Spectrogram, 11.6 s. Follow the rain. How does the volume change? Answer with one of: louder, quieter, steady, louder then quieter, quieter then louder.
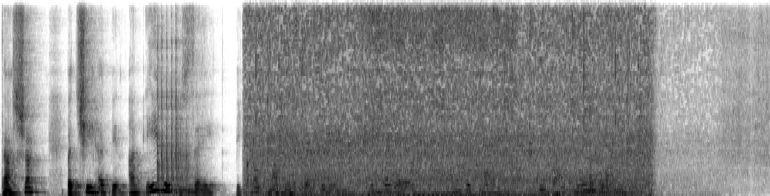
quieter.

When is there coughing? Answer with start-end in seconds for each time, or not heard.
not heard.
